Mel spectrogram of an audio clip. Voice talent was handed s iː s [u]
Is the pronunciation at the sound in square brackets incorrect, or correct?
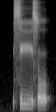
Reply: incorrect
